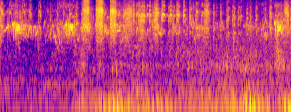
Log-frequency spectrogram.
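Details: Short burst of white budgie chatter: high pinging chirps and buzzy squeaks over a continuous twittering background.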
